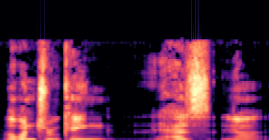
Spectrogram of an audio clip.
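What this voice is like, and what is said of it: Imitates a fictional character's voice. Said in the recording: “I'll do Davos ... Who does a Davos impression? ... my Davos impression”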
